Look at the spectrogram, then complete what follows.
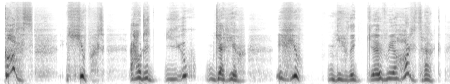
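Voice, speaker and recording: A woman's voice: fairly high pitch, very animated, slow, darkish tone, slightly rough, no room sound, clean studio sound, pitched above the performer's own voice, heavily acted. A woman voicing a proud, earnest young nobleman student with an indignant, formal, emphatic manner in an audiobook. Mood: startled. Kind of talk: audiobook character acting.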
